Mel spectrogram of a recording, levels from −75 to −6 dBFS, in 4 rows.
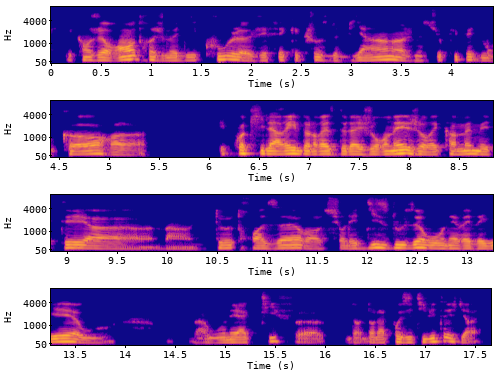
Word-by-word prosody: et - - -13
quand 110 - -2
je 105 0 -2
rentre, 115 +5 +3
je 90 -2 -8
me 95 0 -2
dis: 100 +3 -7
«Cool, 130 -3 +1
heu, 90 - -2
j'ai 100 +2 -7
fait 110 +2 -7
quelque - - -10
chose 110 -7 -5
de 95 - -8
bien, 105 +7 0
je 90 - -11
me - - -8
suis 85 +4 -12
occupé 115 +1 -6
de 100 - -11
mon 95 - -8
corps», 110 -2 +2
heu, 85 -2 -1 0.9
et - - -10
quoi 135 - +4
qu'il 125 -3 +1
arrive 115 +2 +6
dans 115 -1 +3
le 105 - +2
reste 110 0 +3
de - - +1
la 105 -1 +4
journée, 110 +6 +5
j'aurais 100 -3 0
quand 110 - -1
même 115 +2 +3
été, 115 +3 0
heu, - - +2 0.7
ben - - -9 0.2
2-3 105 -3 -4
heures, 110 -1 +2
heu, 90 -1 -4
sur 105 - -8
les 100 +1 -4
10-12 115 +2 0
heures 120 -2 +5
où 105 -1 0
on - - -5
est 100 -1 0
réveillé 100 +6 +2
ou 90 -4 -5 0.8
bah 115 - -12
où 95 +2 -4
on - - -3
est 105 - +2
actif, 130 +6 -5
heu, - - -6 0.2
dans - - -9
dans 100 - -5
la 100 0 -3
positivité, 110 +6 -1
je 120 - -4
dirais. - - -5
110 Hz, 215 wpm, -24 LUFS, 100-115 Hz, 0.9 s, arrive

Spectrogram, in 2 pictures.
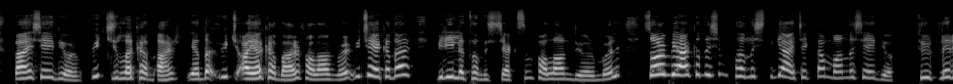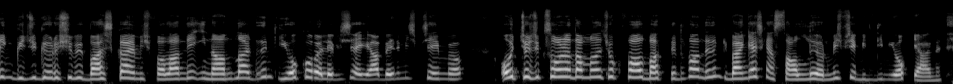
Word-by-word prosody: Ben 280 +3 +7
şey 330 0 -3
diyorum, 210 -7 -4
"3 380 -4 -4
yıla 275 -2 +2
kadar 245 -4 -1
ya 250 +1 0
da 305 - +3
3 350 +1 -4
aya 265 +2 +8
kadar." 245 -5 +1
falan, 235 -4 0
böyle. 260 +4 -2
"3 375 +3 -4
aya 365 -4 +5
kadar 370 +4 +2 0.3
biriyle 325 -3 +2
tanışacaksın." 245 +1 -6
falan 250 -4 -1
diyorum, 205 -1 -6
böyle. 260 +11 -3 0.2
Sonra 455 +2 +6
bir 460 - +5
arkadaşım 455 +1 -2
tanıştı 370 -1 -5
gerçekten. 345 0 -2
Bana 300 +2 -6
şey 300 -3 -7
diyor: 200 -3 -7 0.2
"Türklerin 315 +1 -4
gücü 285 +2 -5
görüşü 300 +1 -3
bir 295 -5 -6
başkaymış." 260 +1 +1
falan 245 +2 +2
diye 300 +1 -6
inandılar. 265 +2 0
Dedim 345 +4 -7
ki, 265 -6 -12
"Yok 280 +4 +2
öyle 245 -4 +3
bir 225 - -22
şey 240 -1 -2
ya, 235 +1 +1
benim 250 +4 0
hiçbir 285 -1 -16
şeyim 260 -3 -5
yok." 245 +1 -3 0.4
O 290 +5 +6
çocuk 335 -3 -2
sonradan 350 -2 +3
bana 345 0 +1
çok 350 0 -4
fal 330 -2 +4
baktırdı, 270 -1 -1
falan. 360 -1 +2
Dedim 360 +4 -5
ki, 270 -5 -14
"Ben 265 0 +5
gerçekten 350 -2 -1
sallıyorum, 235 -1 +1
hiçbir 285 - -8
şey 295 -8 -6
bildiğim 230 +1 -16
yok, 225 +1 +1
yani." 190 -1 -4
285 Hz, 210 wpm, -24 LUFS, 245-335 Hz, 0.4 s, aya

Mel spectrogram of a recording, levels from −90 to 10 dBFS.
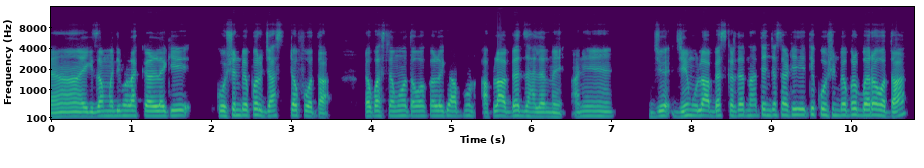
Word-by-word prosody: अ, 130 - 0 0.3
exam 145 +3 +1
मध्ये 160 +1 -2
मला 165 0 +2
कळलं, 155 0 +5
की 170 +1 +1 0.4
क्वेशन 165 +3 +1
पेपर 180 +1 +2
जास्त 160 +1 -1
टफ 170 -1 +1
होता. 150 - +1 0.5
टफ 150 +2 +2
असल्यामुळे 160 +1 -1
तेव्हा 155 +1 -1
कळलं 160 0 +1
की 170 - +1
आपण 160 +2 -3 0.2
आपला 165 +1 +3
अभ्यास 160 +1 +2
झालेला 140 -2 -1
नाही 135 -2 -2
आणि 155 0 -4 0.6
जे 160 +3 +1
जे 150 +3 +1
मुलं 170 -1 +2
अभ्यास 165 +1 +2
करतात 175 +2 +1
ना 170 - -2
त्यांच्यासाठी 185 +1 0
ते - - +3
क्वेशन 185 -2 -1
पेपर 180 +2 +2
बरा 180 +1 +6
होता 170 +3 +3
165 Hz, 190 wpm, -23 LUFS, 155-175 Hz, 0.6 s, बरा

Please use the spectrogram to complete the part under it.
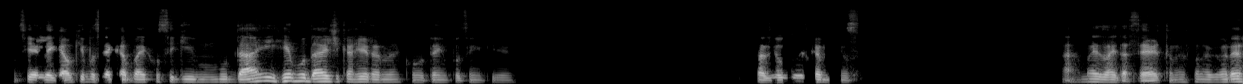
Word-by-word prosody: Isso - - -3
é 115 - +7
legal, 105 -1 +3
que 120 - -4
você 115 -1 -2
acaba 115 - 0
aí 115 - +2
conseguindo 115 0 -6
mudar 120 +5 +2
e 170 - +3
remudar 150 -2 +4
de 130 0 -6
carreira, 120 -2 0
né, 115 0 -8
com 105 - -14
o 105 - -9
tempo, 105 -1 -8
assim, 100 +1 -14
que 105 +1 -18 2.4
Fazer 105 0 0
os 105 - -1
dois 105 -1 -5
caminhos. 105 -3 -5 2.0
Ah, - - -11
mas 125 0 -1
vai 115 0 +3
dar - - -1
certo, 95 +3 +1
né, 115 +1 -12
falar 120 0 -8
agora 120 +3 +1
115 Hz, 150 wpm, -24 LUFS, 105-120 Hz, 2.4 s, é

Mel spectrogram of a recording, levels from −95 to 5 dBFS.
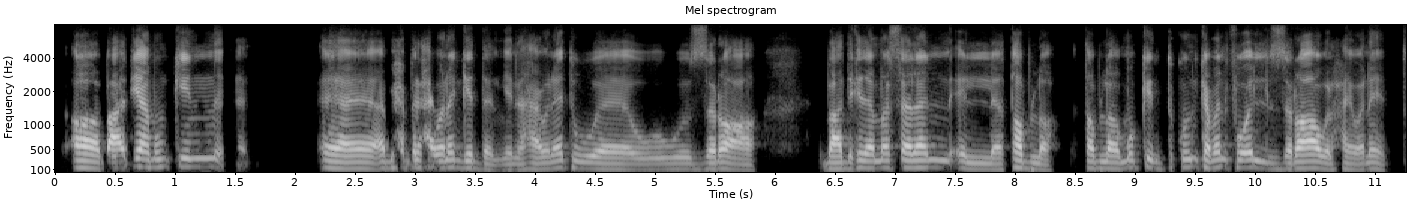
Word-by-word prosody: آه، 140 -2 +7
بعديها 130 +5 +5
ممكن 330 - -3
أ - - -6 0.8
آآ، 130 -3 +3
باحب 140 +2 -6
الحيوانات 145 0 0
جدًا، 140 -3 -4
يعني 110 +1 -9
الحيوانات 120 +6 -3
و 140 - -7 0.8
والزراعة، 115 -2 0 0.5
بعد 125 0 +2
كده 145 -1 +2
مثلًا 145 +1 +2 0.2
الطبلة، 120 +1 -1 0.2
الطبلة 130 -2 -1
ممكن 145 -2 -5
تكون 155 +5 -8
كمان 155 0 0
فوق 150 0 +1
الزراعة 135 0 +4
والحيوانات. 120 -2 -4
135 Hz, 125 wpm, -23 LUFS, 120-145 Hz, 0.8 s, آه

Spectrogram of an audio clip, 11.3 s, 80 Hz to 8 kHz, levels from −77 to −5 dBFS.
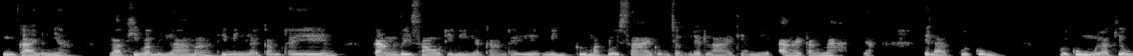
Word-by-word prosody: ừm, 110 -2 +2
cái 100 0 +5
nữa - - 0
nha, 135 -2 -1 0.4
là 100 -2 +2
khi 135 - +5
mà 130 - +3
mình 100 -2 0
làm 100 +1 0
á 140 +4 -1
thì 140 -2 0
mình 120 -1 -1
lại - - -2
cảm 100 0 -3
thấy 120 +7 +3 0.5
càng 120 -3 +5
về 110 -1 +5
sau 130 +5 0
thì 115 - -2
mình 95 -2 -2
lại 95 - -4
cảm 90 -2 -7
thấy 105 +7 -1
mình 105 -7 -1
cứ 140 -1 +3
mắc 145 -2 -1
lỗi 125 0 +3
sai, 120 -2 0
cũng - - -5
chậm - - -5
deadline, 110 -3 -3
thế 115 - -6
là 100 - -4
mình 95 0 -4
càng 100 -1 +4
ngày 90 - 0
càng 95 +1 -3
nản 90 -4 -2
nha. - - -6 0.5
Thế - - +4
là - - 0
cuối 90 -1 -2
cùng 105 -7 +2 0.6
cuối 120 - +2
cùng 140 -3 +5
là, 120 -1 +2
kiểu, 95 -2 +3
110 Hz, 250 wpm, -24 LUFS, 100-125 Hz, 0.6 s, cái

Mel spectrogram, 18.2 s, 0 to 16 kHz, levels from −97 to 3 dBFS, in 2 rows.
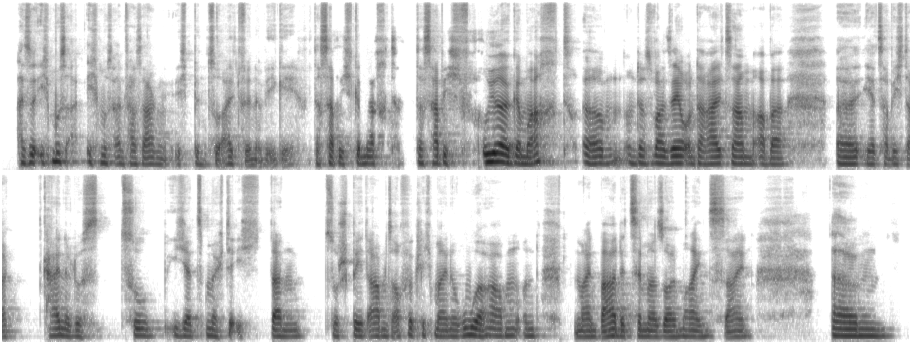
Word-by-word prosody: Also, 165 0 +2
ich 170 +2 -5
muss 195 0 +5
a 190 -1 -13
ich 180 -2 -5
muss 160 -2 -2
einfach 145 0 -5
sagen, 135 -2 -4
ich - - -12
bin - - -8
zu - - -3
alt - - -5
für - - -4
'ne - - -7
WG. - - -10 0.2
Das - - -4
habe 150 - +1
ich 145 - -9
gemacht 150 -1 -2
das 160 -1 -2
habe 160 +2 +2
ich 160 0 -8
früher 180 +1 +10
gemacht, 185 +5 +1
ähm, 155 -1 0
und 165 -1 -5
das 155 0 -1
war 155 -2 +4
sehr 160 +1 +7
unterhaltsam, 150 0 +1
aber, 135 -2 -1 0.5
äh, 145 0 +1
jetzt 135 0 -2
habe 140 0 -4
ich 135 - -7
da 120 0 -8 0.3
keine 150 -2 -1
Lust 135 +1 -6
zu, 150 -1 -4
jetzt 145 -2 -4
möchte 140 -4 -3
ich - - -13
dann 135 0 0 0.2
so 140 - -6
spät 140 0 -2
abends 140 0 -3
auch 135 +1 -6
wirklich 155 -1 -4
meine 135 0 -1
Ruhe 150 +1 +3
haben 150 0 -2
und 145 0 -6 0.3
mein 130 +1 -2
Badezimmer 130 0 +2
soll 125 0 +2
meins 135 -1 -3
sein, 130 +3 -4 0.8
ähm 145 -2 +2
145 Hz, 190 wpm, -24 LUFS, 135-155 Hz, 0.8 s, früher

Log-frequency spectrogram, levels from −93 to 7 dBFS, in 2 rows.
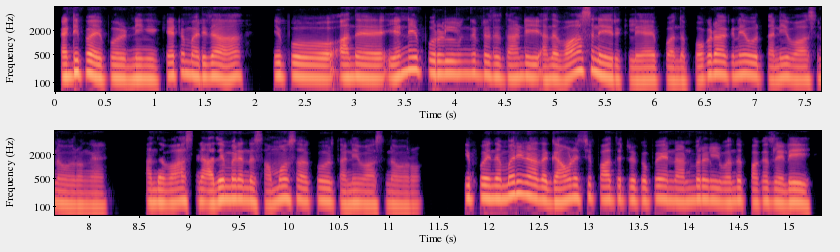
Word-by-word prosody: கண்டிப்பா. 170 +4 +5
இப்ப 140 +2 -5 0.2
நீங்க 135 0 +2
கேட்ட 155 +2 0
மாரி 150 -1 +2
தான், 140 -1 +2 0.5
இப்ப 155 +1 -5 0.5
அந்த 145 +1 +2 0.4
எண்ணெய் 210 +7 +3
பொருள்கறத 170 -3 +1
தாண்டி 145 +2 0
அந்த 135 +1 +1
வாசனை 195 +2 +3
இருக்கு 130 -1 -5
இல்லயா? 120 0 0
இப்ப 125 +1 -15
அந்த 120 0 -3
பகடாவுக்குன்னே 165 +3 +1
ஒரு 150 - -1
தனி 130 +3 -1
வாசன 125 0 -3
வருங்க. 115 -1 -5 0.5
அந்த 135 0 +1
வாசனை. 140 0 -2
அதே 150 +4 +4
மாரி 160 0 +3
அந்த 145 -1 0
சமோசாவுக்கும் 150 +1 -1
ஒரு 135 - -3
தனி 125 +1 -1
வாசனை 120 0 -6
வரும். 115 +1 -9 0.5
இப்ப 165 +2 -8
இந்த 165 - +4
மாரி 200 +3 +4
நான் 180 -2 +3
அத 155 - +3
கவனிச்சு 165 +3 0
பார்த்துட்டு 155 0 -3
இருக்கப்ப, 150 0 -4
என் 150 -1 -2
நண்பர்கள் 145 0 -1
வந்து 145 +2 -1
பக்கத்தில 135 -1 -2
"டேய் 130 -2 +2
145 Hz, 175 wpm, -22 LUFS, 130-160 Hz, 0.5 s, கண்டிப்பா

